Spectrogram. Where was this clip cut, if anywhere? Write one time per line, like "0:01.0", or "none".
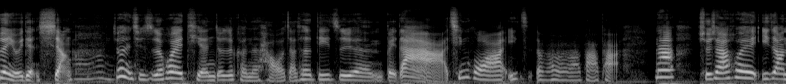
none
